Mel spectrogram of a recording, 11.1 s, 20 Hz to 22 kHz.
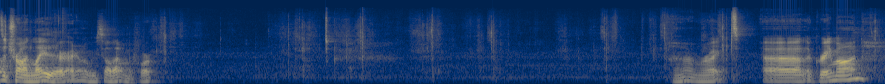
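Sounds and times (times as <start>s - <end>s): trading cards flipped by hand: 1.9s - 2.4s, 3.4s - 9.2s.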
